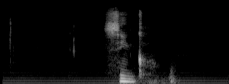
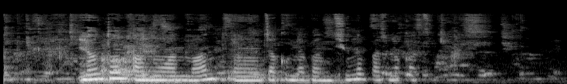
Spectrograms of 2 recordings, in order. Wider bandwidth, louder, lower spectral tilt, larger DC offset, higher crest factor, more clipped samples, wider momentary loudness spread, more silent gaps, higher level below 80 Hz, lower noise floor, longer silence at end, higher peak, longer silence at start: first, 15 kHz vs 11.5 kHz; second, -24 LUFS vs -14 LUFS; second, -4 dB/octave vs -7 dB/octave; neither; first, 22 dB vs 16 dB; neither; first, 25 LU vs 22 LU; neither; about the same, -52 dBFS vs -48 dBFS; first, -57 dBFS vs -45 dBFS; second, 0.55 s vs 0.75 s; second, -8 dBFS vs 0 dBFS; first, 1.05 s vs 0.05 s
